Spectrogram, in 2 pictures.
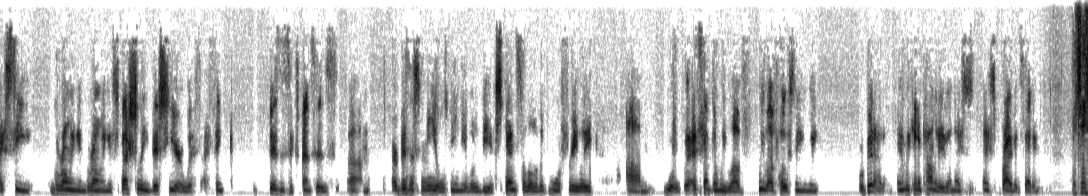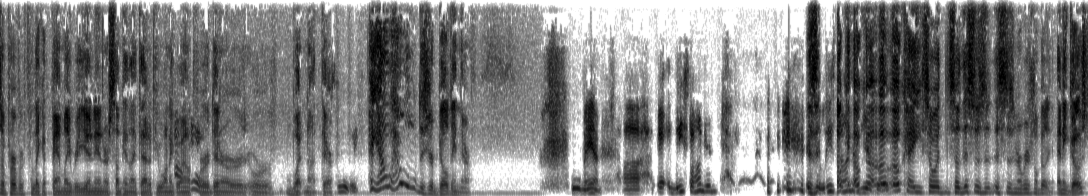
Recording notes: We hopped on the phone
